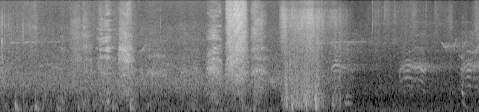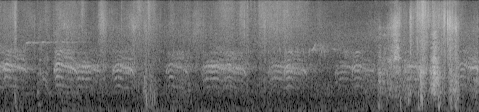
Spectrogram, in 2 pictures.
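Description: Thuds and rustling of someone running through grass and undergrowth. After about four seconds this gives way to a bird calling over and over in short caws, roughly two a second, with a few more thuds and rustles near the end.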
